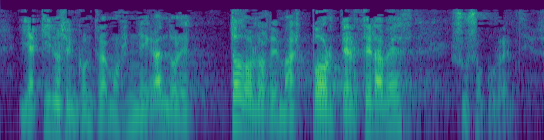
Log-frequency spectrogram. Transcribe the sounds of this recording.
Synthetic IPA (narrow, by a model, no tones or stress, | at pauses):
iakino̞se̞ŋko̞nt̪ɾamo̞zne̞ɣ̞and̪o̞le | t̪o̞ð̞ozlo̞zðe̞maspo̞ɾt̪e̞ɾθe̞ɾaβ̞eθsuso̞kurḛn̟θjas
